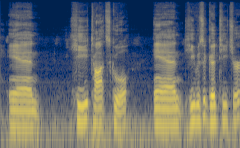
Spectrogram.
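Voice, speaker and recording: On a very clean recording with a silent background, a man with an American accent speaks at a medium pitch with ordinary pitch variation. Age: 60s. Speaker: car mechanic YouTuber. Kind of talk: casual opinion monologue. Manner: hesitant, with filler words.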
